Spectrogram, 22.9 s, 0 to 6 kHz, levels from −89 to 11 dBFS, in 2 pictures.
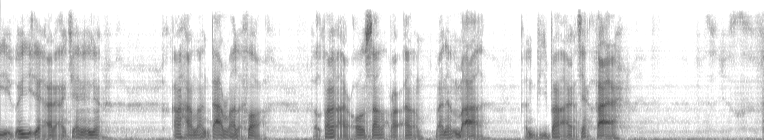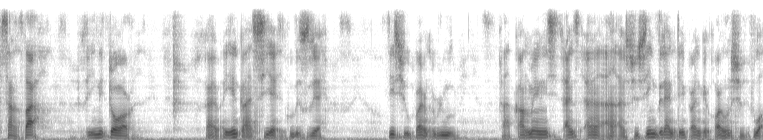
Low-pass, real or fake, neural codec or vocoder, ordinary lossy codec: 5.4 kHz; fake; autoencoder, 22.05 kHz, a latent of 192 numbers a frame, VITS, trained on many speakers; AAC, 48 kbps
